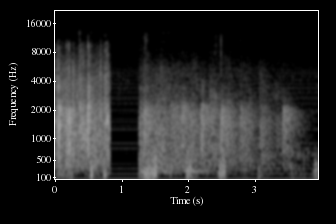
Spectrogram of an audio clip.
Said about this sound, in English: So can we just give him a round of applause as a thank you for coming this morning?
